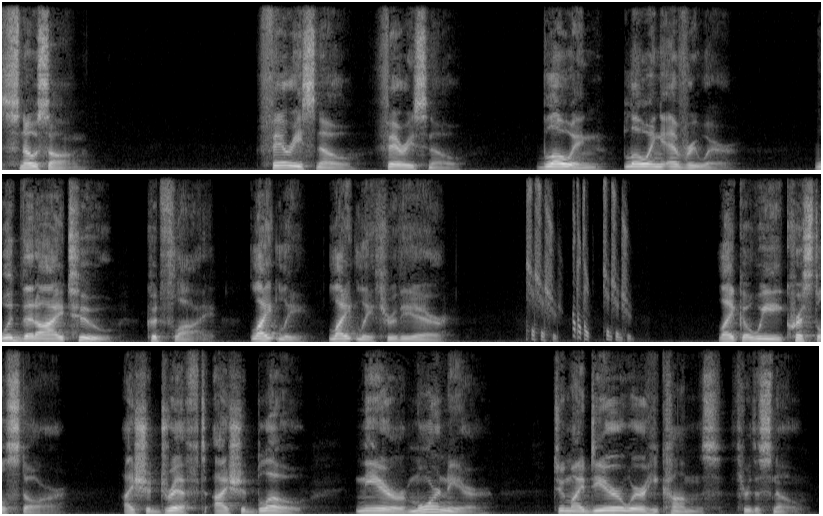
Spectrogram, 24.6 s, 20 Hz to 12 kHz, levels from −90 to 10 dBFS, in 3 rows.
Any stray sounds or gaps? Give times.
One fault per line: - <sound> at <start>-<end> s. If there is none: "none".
- chirp at 13.4-14.5 s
